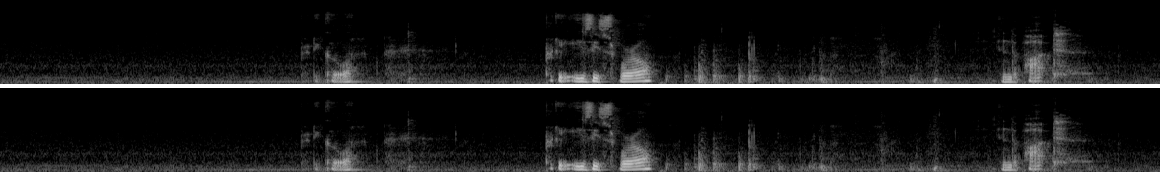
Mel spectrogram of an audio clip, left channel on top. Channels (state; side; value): identical; both; correlation 1.00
